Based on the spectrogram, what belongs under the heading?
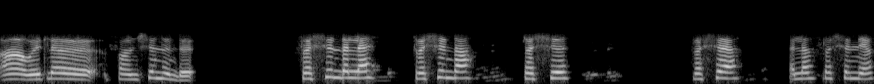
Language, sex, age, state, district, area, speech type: Malayalam, female, 18-30, Kerala, Kasaragod, rural, conversation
